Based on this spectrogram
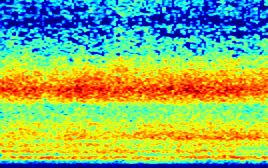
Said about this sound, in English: Listen to this crowd.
